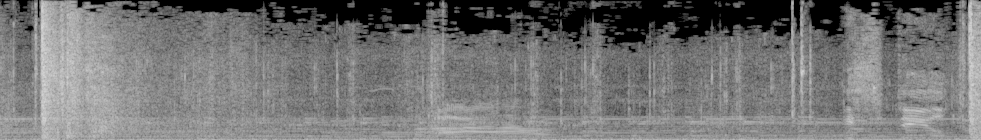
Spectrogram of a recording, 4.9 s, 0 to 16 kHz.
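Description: Gunfire crackles through a horseback pursuit in Red Dead Redemption 2, with sharp shots over a steady rumble of hooves and game noise while people talk throughout.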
